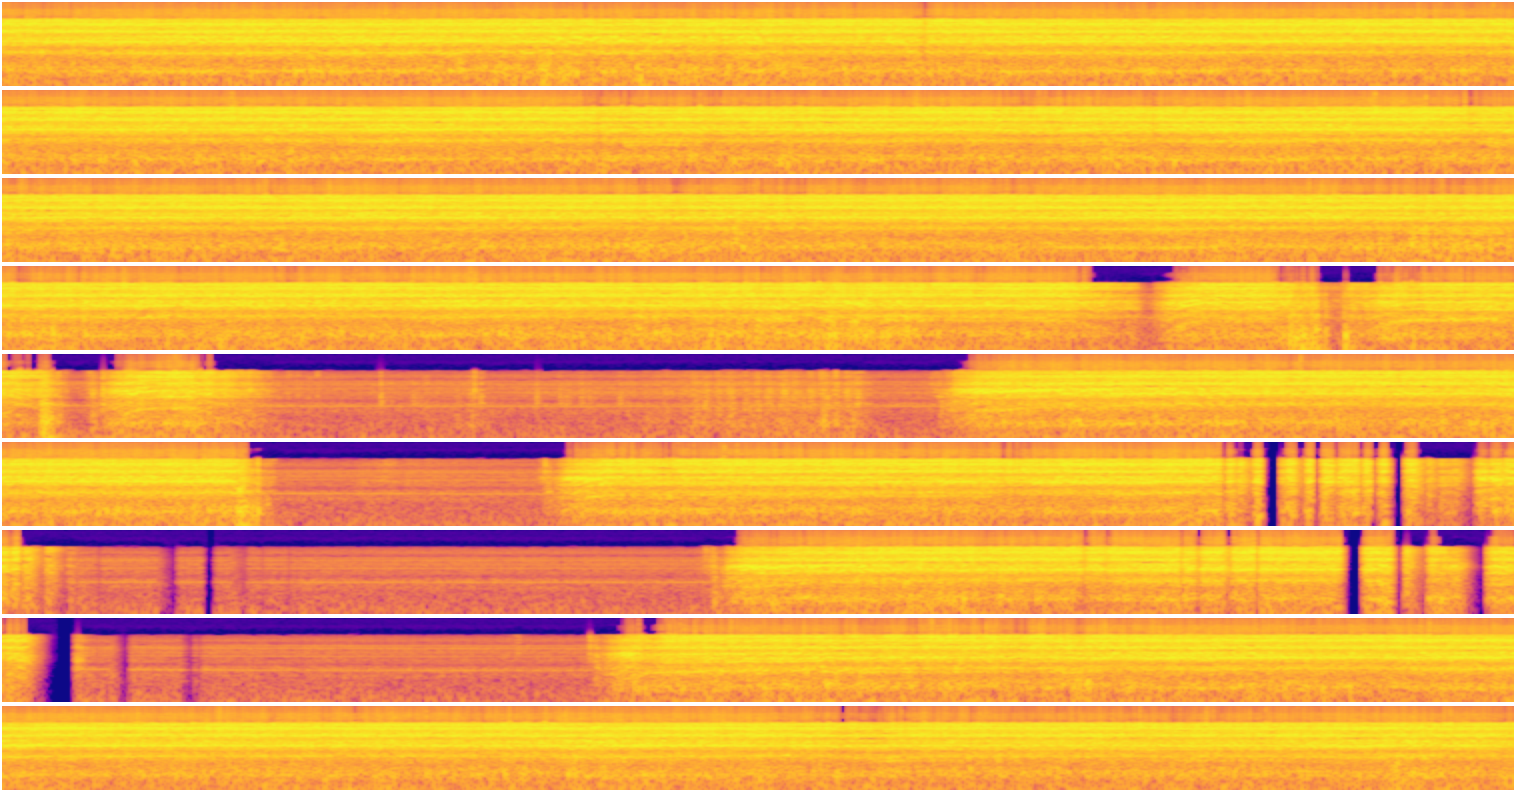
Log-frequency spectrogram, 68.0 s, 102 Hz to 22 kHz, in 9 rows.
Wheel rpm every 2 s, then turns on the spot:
220, 230, 220, 230, 230, 230, 220, 230, 230, 230, 220, 220, 230, 200, 100, 70, 10, 100, 220, 100, 150, 220, 110, 0, 110, 230, 120, 0, 170, 220, 220, 230, 230, 220.
none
